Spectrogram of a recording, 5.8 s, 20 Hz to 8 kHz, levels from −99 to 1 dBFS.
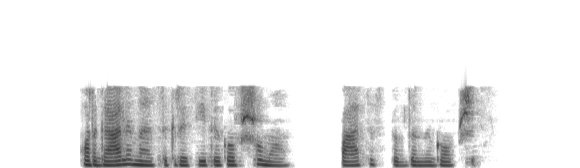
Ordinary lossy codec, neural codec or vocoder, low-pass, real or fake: AAC, 16 kbps; none; 7.2 kHz; real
